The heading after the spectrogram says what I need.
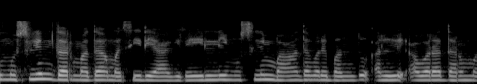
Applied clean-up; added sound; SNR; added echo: neural mask model DeepFilterNet 3.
